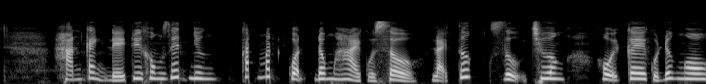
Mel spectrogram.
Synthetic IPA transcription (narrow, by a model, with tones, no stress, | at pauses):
haː˨˦nka˧˩jŋ̟ɗe˨˦t̪wi˧xə˧wŋ͡mze˦˥t̚ɲɨ˧ŋ | ka˦˥k̚mə˦˥t̚kwə̰˧˨nɗə˧wŋ͡mɦaː˧˩jku˧˩əsəː˧˩la̰ː˧˨jt̪ɨ˦˥ək̚z̥ɨ̰˧˨t͡ɕɨ˧əŋ | ho̰˧˨jke˧ku˧˩ənɨ˦˥ək̚ŋo˧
